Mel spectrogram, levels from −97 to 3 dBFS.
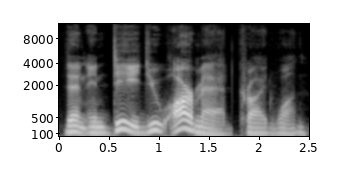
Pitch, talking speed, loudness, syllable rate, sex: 130 Hz, 165 wpm, -19 LUFS, 4.3 syllables/s, male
